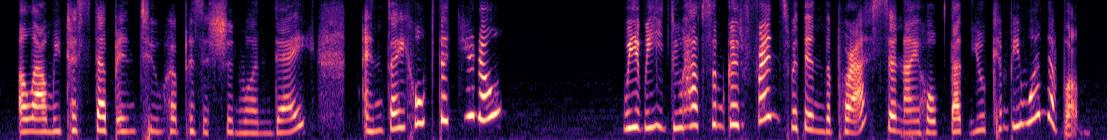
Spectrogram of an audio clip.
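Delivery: speaking softly in character. Voicing Delphi speaking to Crucial: quiet voice in character. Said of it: "very quietly to him goes".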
